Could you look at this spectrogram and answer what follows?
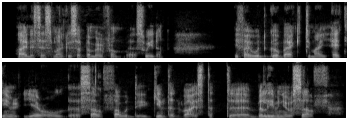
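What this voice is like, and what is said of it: Foreign accent in English. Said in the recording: “I'm loving all you guys' accents”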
